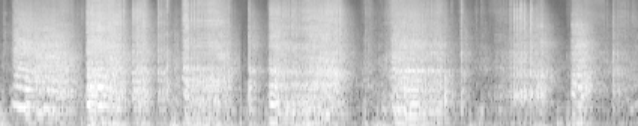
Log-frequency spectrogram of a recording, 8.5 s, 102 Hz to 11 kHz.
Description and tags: The Floor in the night, from very old home, where I use to life until 2015. Record with Roland 26 R, Stereo/ Intern Mike.
House, Movie, Recording, Free, Film, Field, Home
